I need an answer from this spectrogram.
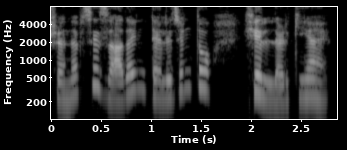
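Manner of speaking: soft, low private musing; quiet grumbling thought; inner thought. A narrator's reading. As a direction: think it to yourself, hushed. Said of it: "मन ही मन सोचा".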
